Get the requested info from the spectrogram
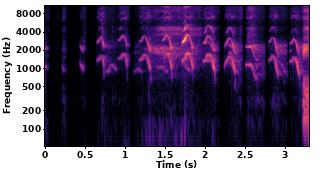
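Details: Crying dog gives high, arched whines in quick succession, growing louder and denser toward the end, with a thump at the close.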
